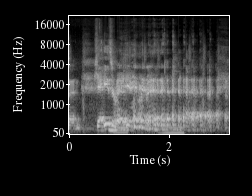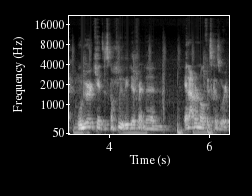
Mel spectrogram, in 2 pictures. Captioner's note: laugh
